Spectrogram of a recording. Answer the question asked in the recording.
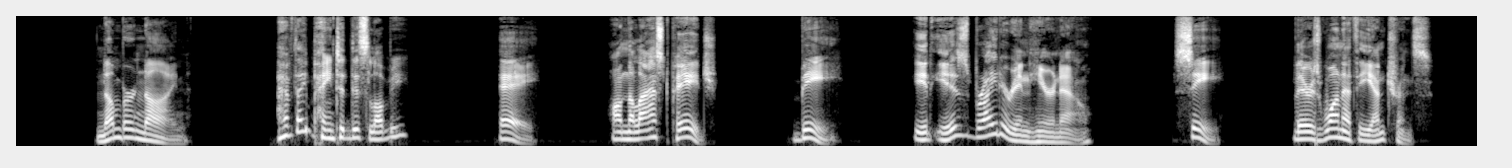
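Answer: B: It is brighter in here now.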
